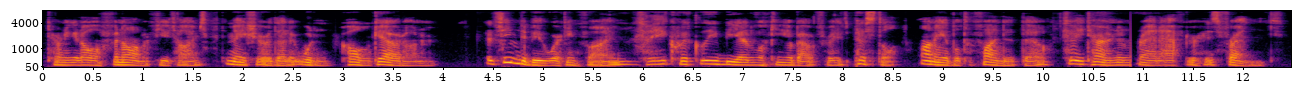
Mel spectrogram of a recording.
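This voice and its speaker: A man's voice: mid-range voice, creaky, darkish tone, husky. A man reading scripted fiction as a narrator, telling the story in a dramatic way.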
